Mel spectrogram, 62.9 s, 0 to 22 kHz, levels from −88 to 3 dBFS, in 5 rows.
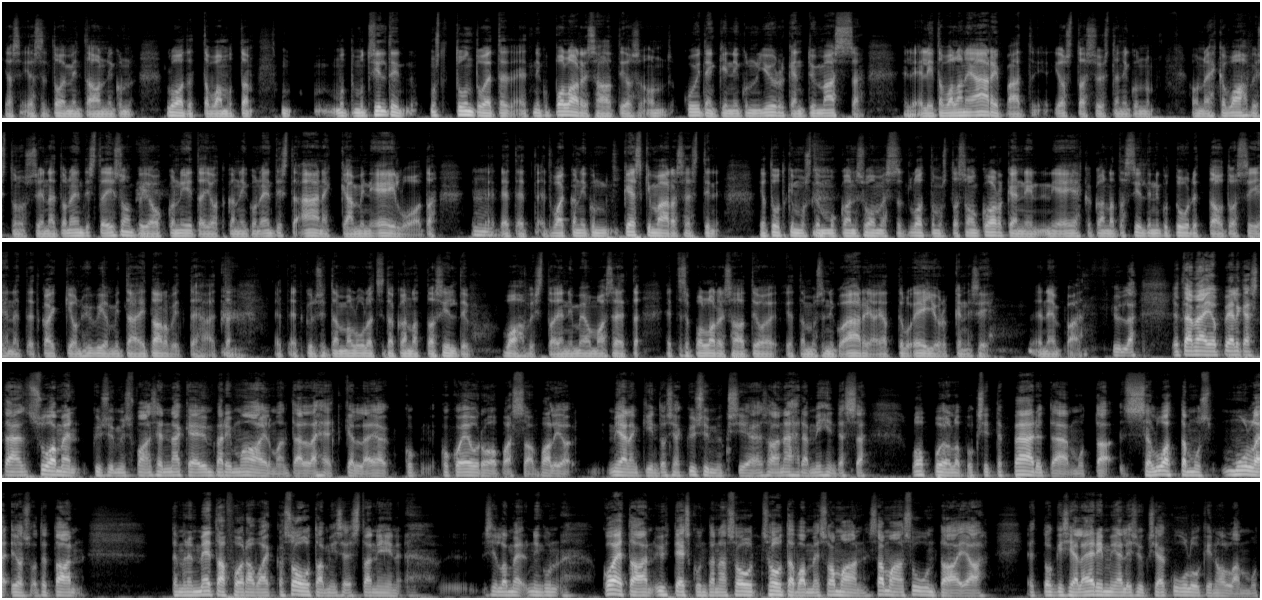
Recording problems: none

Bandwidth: 15 kHz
